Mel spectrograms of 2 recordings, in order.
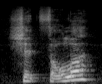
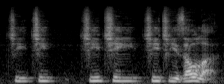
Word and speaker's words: Chichizola: And it's by, who is this, Corey Shitzola? Is that how you pronounce that? Chichizola.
